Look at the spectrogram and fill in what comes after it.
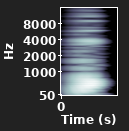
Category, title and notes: Sound effects > Electronic / Design
RGS-Glitch One Shot 15
Effect, FX, One-shot, Glitch, Noise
